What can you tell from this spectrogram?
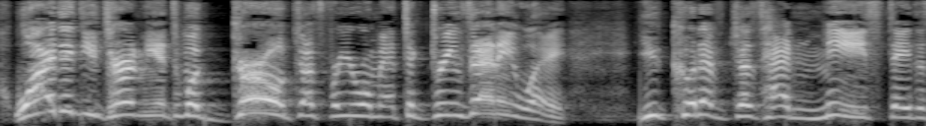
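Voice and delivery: high, loud indignant yell; exasperated fan-voice outburst; outraged shout. Acted. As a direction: shout it at the author in disbelief. Character ranting at fanfic author.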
